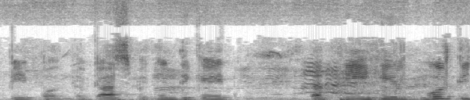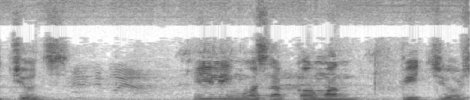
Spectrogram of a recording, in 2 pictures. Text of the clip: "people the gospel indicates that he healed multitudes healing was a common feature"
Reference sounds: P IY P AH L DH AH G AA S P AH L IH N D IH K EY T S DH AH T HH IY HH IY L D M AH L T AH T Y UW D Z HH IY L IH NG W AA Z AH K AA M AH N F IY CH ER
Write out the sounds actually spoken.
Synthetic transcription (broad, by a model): P IY P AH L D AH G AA S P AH N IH N D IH K EY T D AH T HH IY HH IY L D M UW L T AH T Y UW D S HH IY L IH NG W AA S AH K AA M AH N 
